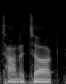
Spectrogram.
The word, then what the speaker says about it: Tana Talk: Yeah, like Tony Montana. Tony Montana. – Word. – Yeah, I think that's how it's pronounced. Tana Talk.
